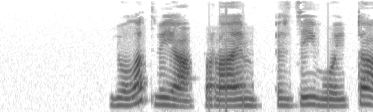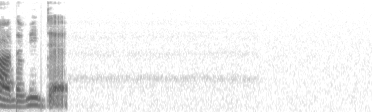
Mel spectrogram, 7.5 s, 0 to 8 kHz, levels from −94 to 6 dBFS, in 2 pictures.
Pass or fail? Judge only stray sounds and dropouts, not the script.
pass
